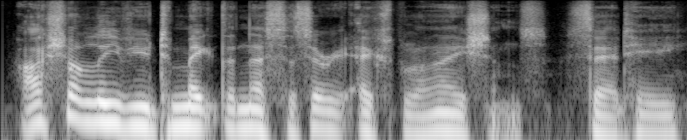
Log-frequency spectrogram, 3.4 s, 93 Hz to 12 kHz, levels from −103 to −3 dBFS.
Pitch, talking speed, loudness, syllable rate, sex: 125 Hz, 190 wpm, -17 LUFS, 5.7 syllables/s, male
